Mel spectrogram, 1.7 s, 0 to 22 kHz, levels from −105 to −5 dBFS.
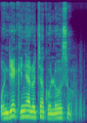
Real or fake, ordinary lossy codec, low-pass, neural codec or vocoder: fake; none; none; vocoder, 44.1 kHz, 128 mel bands every 512 samples, BigVGAN v2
